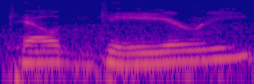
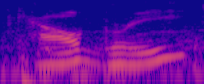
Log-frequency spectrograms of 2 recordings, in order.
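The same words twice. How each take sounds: First: It is pronounced the way outsiders say it. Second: It is pronounced the way locals say it. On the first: The speaker calls it wrong. "not Calgary" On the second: The speaker calls it right. "if you're from Calgary, it's Calgary"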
